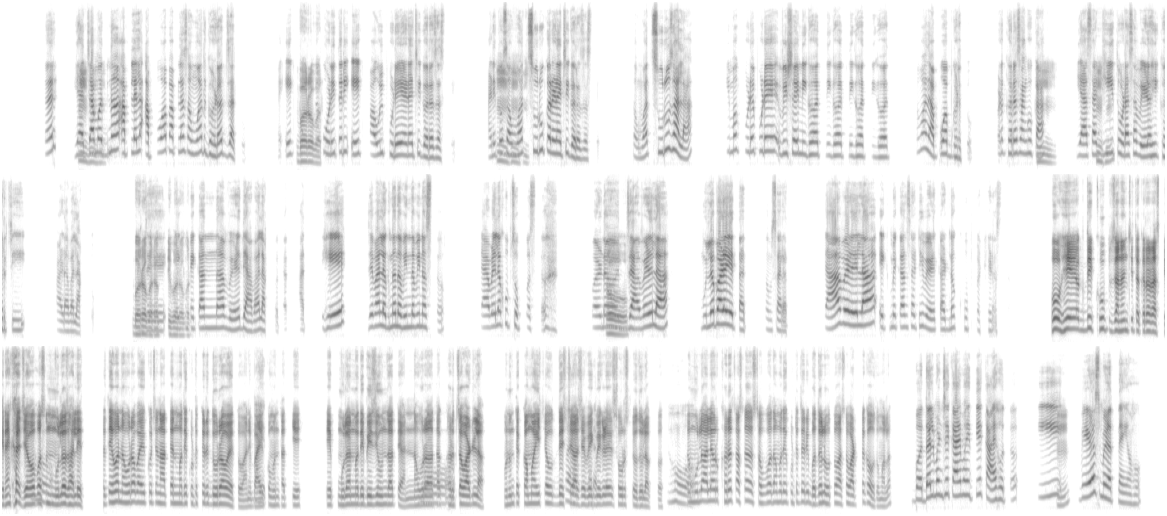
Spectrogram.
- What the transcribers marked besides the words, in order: laughing while speaking: "असतं"; joyful: "पण अ, ज्यावेळेला मुलं-बाळं येतात"; laughing while speaking: "नाही का?"; in English: "बिझी"; drawn out: "हो"; in English: "सोर्स"; anticipating: "तर मुलं आल्यावर खरंच असं … का हो तुम्हाला?"
- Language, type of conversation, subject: Marathi, podcast, साथीदाराशी संवाद सुधारण्यासाठी कोणते सोपे उपाय सुचवाल?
